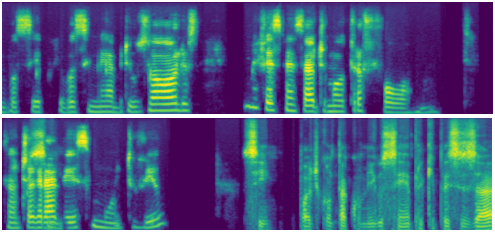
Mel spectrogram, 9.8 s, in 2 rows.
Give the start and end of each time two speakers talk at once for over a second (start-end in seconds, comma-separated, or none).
none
